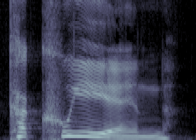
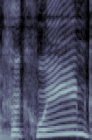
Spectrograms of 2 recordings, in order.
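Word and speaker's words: cuckquean: Cuckween, I believe, is how it's pronounced.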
